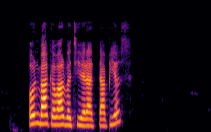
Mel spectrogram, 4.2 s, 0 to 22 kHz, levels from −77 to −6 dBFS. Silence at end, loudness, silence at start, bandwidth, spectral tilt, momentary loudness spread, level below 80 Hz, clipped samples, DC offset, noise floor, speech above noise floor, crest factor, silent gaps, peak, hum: 1.8 s; -17 LUFS; 0.6 s; 11.5 kHz; -4.5 dB/octave; 10 LU; -70 dBFS; under 0.1%; under 0.1%; -78 dBFS; 61 dB; 20 dB; none; 0 dBFS; none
